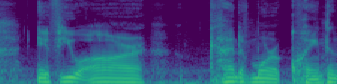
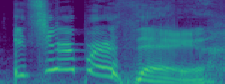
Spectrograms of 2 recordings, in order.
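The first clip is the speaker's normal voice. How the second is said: very high, drawn-out excited squeal; excited birthday cheer; slower than usual. Real, not acted. Streamer celebrates a viewer's birthday, excited squeal. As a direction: squeal it high, stretching the words.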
